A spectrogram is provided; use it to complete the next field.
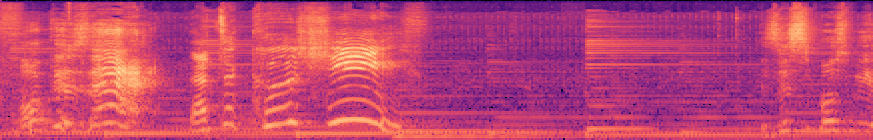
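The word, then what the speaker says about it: cù-sìth: It's spelled like Cusith, but it's pronounced Kushi.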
